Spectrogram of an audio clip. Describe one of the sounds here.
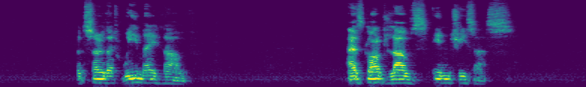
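A middle-aged man speaks calmly into a nearby microphone, in short phrases with pauses.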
